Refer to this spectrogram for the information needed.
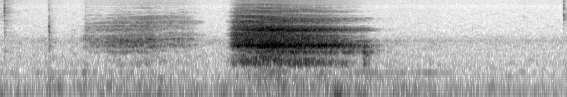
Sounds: Sigh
